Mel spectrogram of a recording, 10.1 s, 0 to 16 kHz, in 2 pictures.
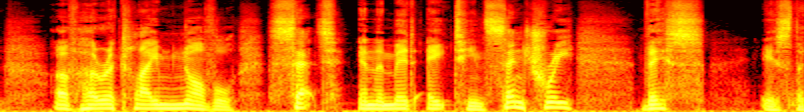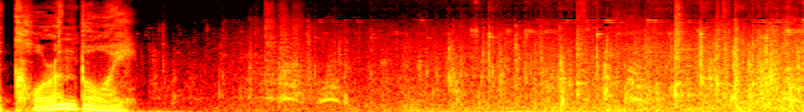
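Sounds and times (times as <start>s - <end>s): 
speech: 0.3s - 5.9s
hooves of a mule carrying panniers clip-clopping: 5.4s - 10.0s
faint voices murmuring outdoors: 5.6s - 10.0s.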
